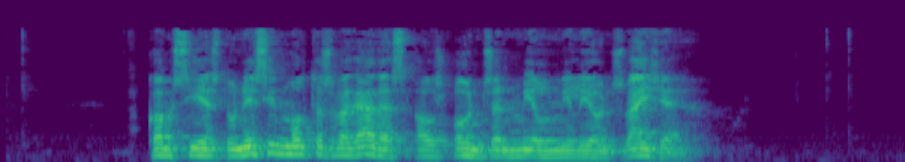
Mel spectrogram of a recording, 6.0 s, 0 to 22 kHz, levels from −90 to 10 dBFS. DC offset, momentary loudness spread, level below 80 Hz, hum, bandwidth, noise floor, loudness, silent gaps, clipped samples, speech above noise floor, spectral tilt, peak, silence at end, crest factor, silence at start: under 0.1%; 7 LU; -60 dBFS; none; 11.5 kHz; -79 dBFS; -24 LUFS; none; under 0.1%; 55 dB; -4.5 dB/octave; -8 dBFS; 1.4 s; 18 dB; 1 s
